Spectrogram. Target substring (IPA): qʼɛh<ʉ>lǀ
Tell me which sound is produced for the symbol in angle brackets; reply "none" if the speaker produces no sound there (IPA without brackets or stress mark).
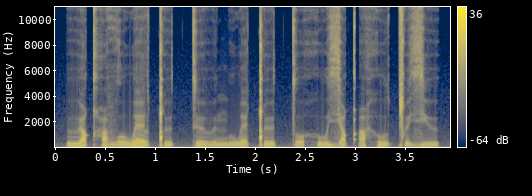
u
